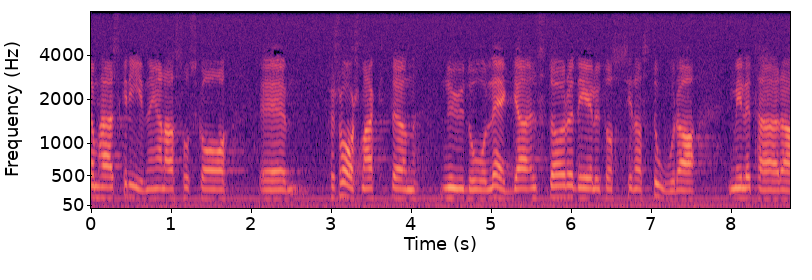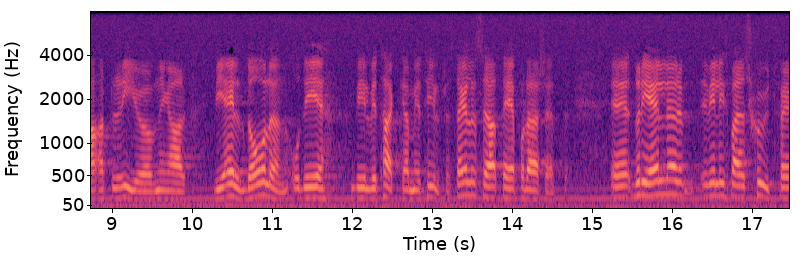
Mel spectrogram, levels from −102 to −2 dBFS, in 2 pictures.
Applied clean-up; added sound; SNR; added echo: none; none; none; none.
